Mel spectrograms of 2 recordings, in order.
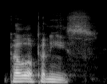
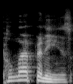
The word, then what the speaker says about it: Peloponnes: I said a lot Peloponnese yeah I love bananas it's play has multi-use cards I like that but he said Peppa nice Peppa knees I I know I was saying it wrong couldn't been right and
